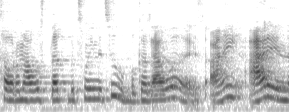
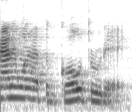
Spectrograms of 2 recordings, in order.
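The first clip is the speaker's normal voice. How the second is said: ordinary talk, nothing marked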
